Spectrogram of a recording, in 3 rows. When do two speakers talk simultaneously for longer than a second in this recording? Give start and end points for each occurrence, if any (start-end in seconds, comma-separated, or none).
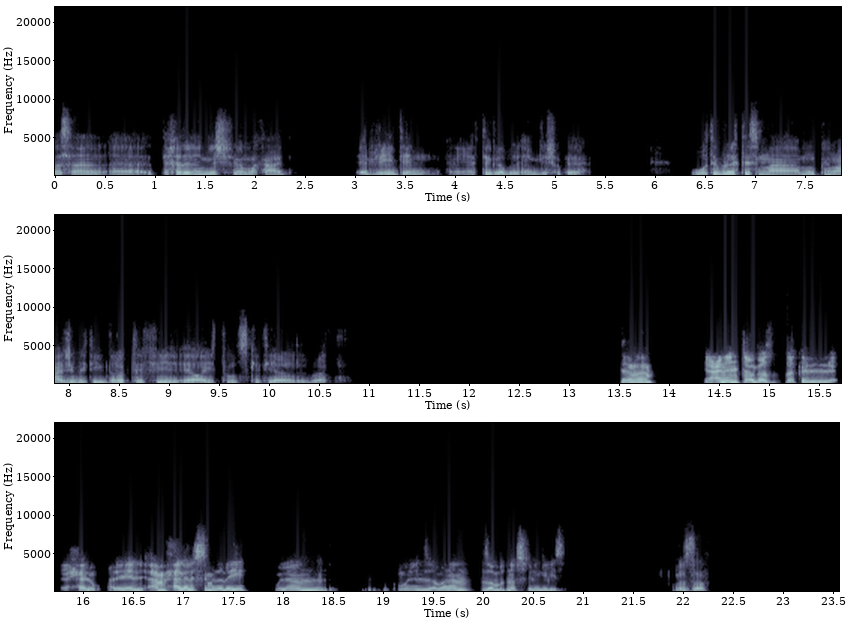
none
